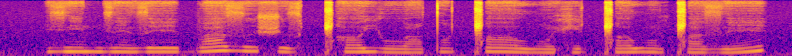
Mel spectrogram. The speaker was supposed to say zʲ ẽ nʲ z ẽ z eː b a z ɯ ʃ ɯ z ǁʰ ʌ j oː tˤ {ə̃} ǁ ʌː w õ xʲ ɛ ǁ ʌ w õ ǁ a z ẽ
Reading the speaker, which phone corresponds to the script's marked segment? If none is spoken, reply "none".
ã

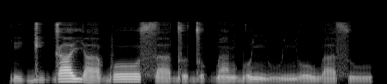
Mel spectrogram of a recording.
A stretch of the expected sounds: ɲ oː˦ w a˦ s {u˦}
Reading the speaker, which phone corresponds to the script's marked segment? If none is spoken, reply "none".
u˦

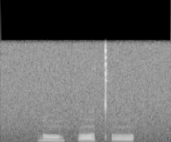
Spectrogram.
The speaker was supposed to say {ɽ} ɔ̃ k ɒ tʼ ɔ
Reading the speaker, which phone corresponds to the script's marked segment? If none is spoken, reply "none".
ɽ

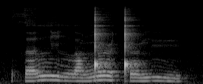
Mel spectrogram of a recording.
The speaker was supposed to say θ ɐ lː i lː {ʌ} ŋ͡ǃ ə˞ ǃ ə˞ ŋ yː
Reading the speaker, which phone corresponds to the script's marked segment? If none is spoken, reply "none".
ɒ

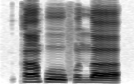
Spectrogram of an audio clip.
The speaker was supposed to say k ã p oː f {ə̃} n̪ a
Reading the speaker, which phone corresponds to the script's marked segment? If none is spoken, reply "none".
ə̃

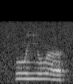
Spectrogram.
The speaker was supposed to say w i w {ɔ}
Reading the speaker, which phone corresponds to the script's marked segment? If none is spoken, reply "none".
ɤ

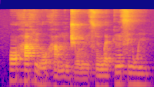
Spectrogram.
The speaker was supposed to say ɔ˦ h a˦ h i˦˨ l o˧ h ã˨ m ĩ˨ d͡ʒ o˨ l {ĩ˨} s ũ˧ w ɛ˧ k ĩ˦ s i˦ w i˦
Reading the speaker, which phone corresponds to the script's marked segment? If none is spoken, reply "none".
ĩ˨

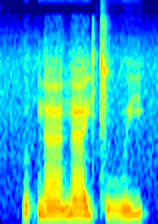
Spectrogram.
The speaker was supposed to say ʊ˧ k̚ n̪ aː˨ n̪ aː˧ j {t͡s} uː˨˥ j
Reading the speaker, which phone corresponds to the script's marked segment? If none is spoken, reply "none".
t͡s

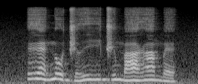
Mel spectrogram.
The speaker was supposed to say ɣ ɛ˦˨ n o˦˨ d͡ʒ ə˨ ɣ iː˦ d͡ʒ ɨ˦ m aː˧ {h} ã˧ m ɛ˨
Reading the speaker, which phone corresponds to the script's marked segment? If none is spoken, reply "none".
ɣ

